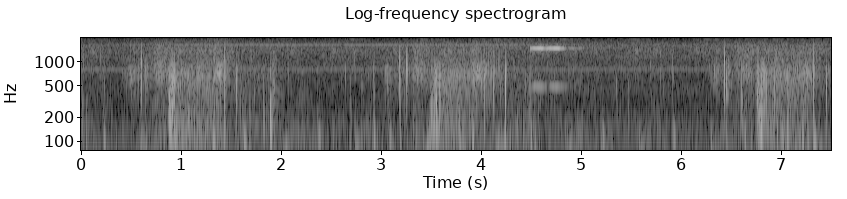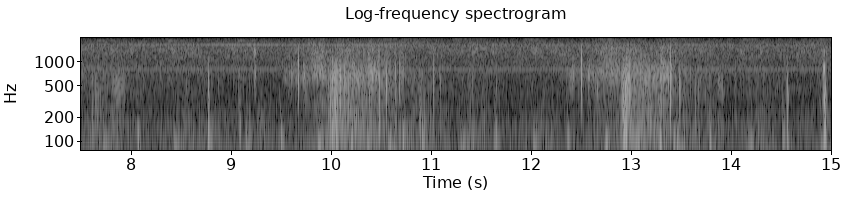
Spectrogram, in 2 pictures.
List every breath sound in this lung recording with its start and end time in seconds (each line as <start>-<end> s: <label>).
0.79-1.93 s: inhalation
0.81-1.95 s: crackles
3.40-4.55 s: inhalation
3.42-4.43 s: crackles
6.67-7.46 s: crackles
6.69-7.48 s: inhalation
9.94-10.72 s: inhalation
9.95-10.74 s: crackles
12.88-13.67 s: inhalation
12.88-13.67 s: crackles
